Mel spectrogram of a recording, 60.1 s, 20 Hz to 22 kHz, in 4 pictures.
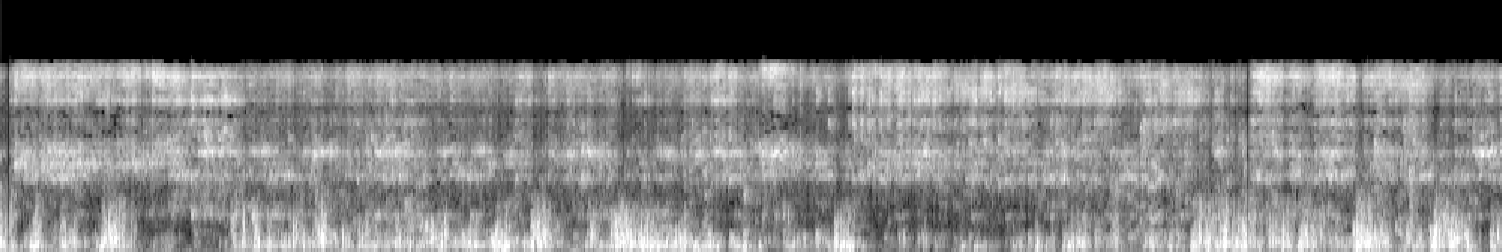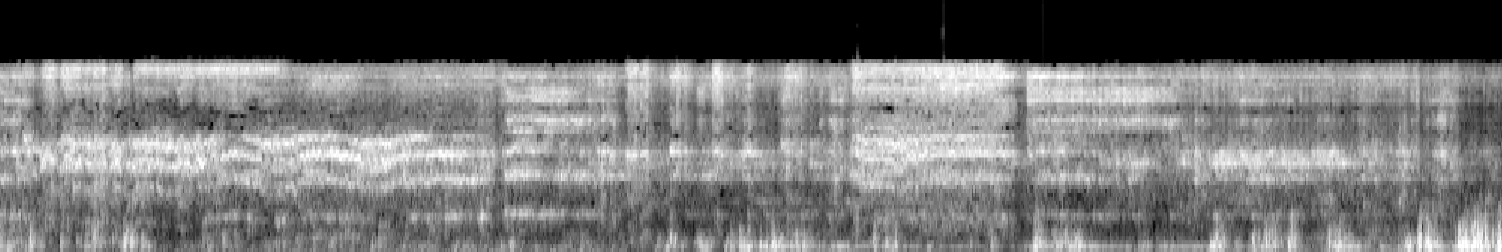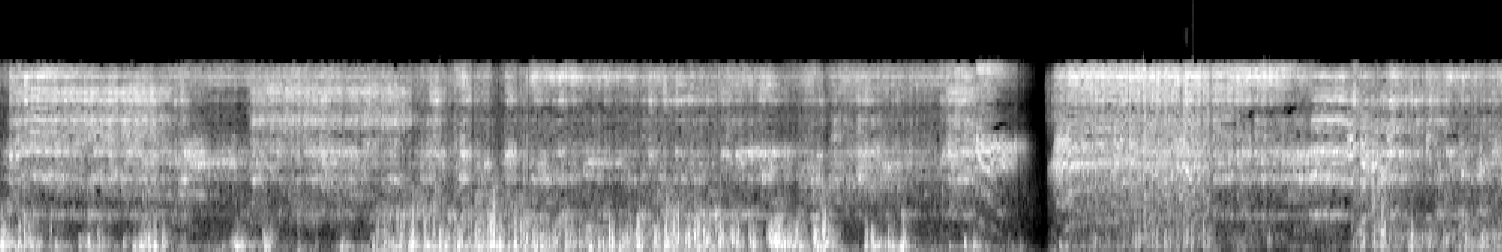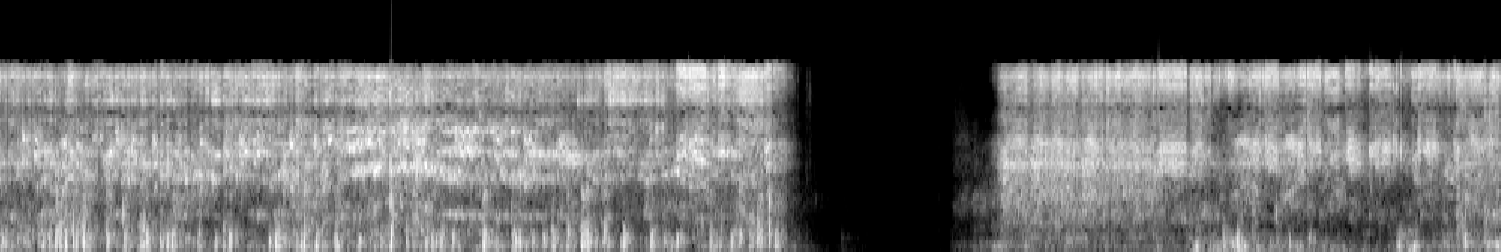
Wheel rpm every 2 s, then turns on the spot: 160, 160, 160, 160, 160, 160, 160, 160, 160, 160, 160, 160, 160, 160, 160, 160, 160, 160, 160, 140, 110, 160, 160, 160, 160, 160, 50, 30, 70, 70.
none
